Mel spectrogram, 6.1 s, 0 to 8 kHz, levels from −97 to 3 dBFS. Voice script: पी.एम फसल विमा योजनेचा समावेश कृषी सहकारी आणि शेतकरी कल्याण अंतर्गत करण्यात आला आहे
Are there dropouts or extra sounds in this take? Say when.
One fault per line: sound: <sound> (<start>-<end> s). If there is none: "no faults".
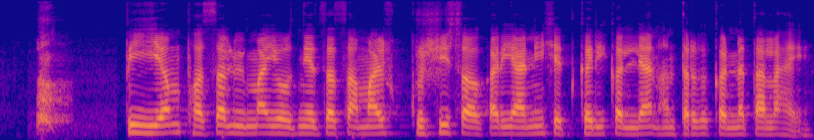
sound: bark (0.3-0.6 s)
